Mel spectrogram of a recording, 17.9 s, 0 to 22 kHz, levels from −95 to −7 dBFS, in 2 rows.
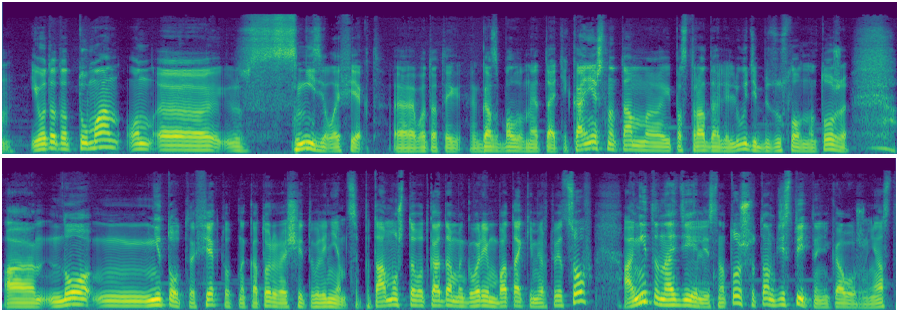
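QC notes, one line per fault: QC notes: no fault found.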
